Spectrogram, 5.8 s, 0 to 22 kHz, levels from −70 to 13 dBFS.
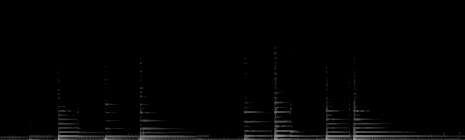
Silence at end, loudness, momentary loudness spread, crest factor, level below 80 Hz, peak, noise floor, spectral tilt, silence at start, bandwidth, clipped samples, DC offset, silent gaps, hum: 0 s; -34 LUFS; 22 LU; 22 dB; -52 dBFS; -12 dBFS; -55 dBFS; -7 dB/octave; 0 s; 15.5 kHz; under 0.1%; under 0.1%; none; none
